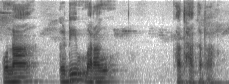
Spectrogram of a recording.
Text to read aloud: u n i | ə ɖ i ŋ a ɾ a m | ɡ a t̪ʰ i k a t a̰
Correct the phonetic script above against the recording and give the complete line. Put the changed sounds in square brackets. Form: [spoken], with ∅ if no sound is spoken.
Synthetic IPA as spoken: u n [a] | ə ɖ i [m] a ɾ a [ŋ] | [k] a t̪ʰ [a] k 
